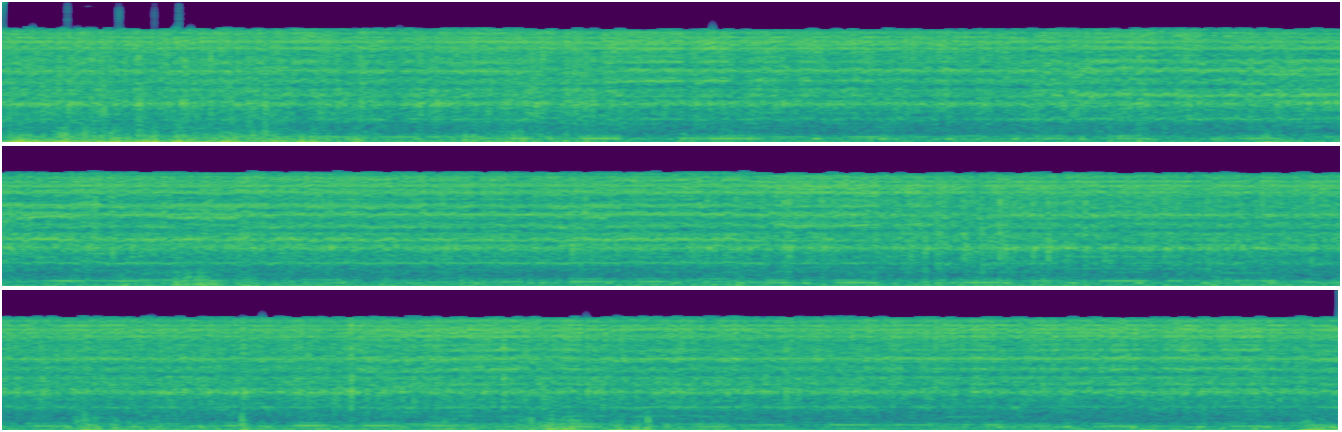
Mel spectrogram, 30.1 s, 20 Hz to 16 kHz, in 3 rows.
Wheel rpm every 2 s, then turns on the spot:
170, 170, 170, 170, 170, 160, 160, 160, 170, 170, 170, 170, 170, 170, 170.
none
